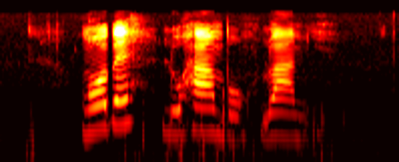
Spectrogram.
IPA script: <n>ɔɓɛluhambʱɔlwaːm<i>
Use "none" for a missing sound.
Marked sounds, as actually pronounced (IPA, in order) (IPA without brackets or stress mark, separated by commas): ŋ, i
